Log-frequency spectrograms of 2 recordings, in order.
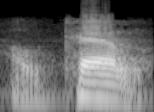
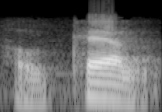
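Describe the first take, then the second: No difference in how they are said.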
